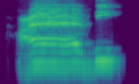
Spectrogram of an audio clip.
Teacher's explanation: And for Dhamma, circle your lips very well. Ain from your throat, and it is 2 counts long, because this staggering fatha is actually a complete alif.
